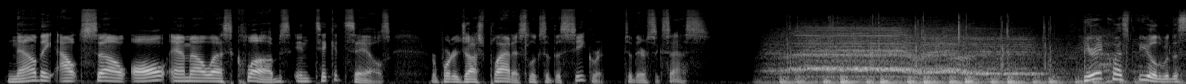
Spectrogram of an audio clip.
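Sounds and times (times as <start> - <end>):
speech: 0.1 - 8.9, 10.8 - 11.8
stadium crowd cheering: 7.6 - 11.8
steady rapid drumbeat: 7.6 - 11.8.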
